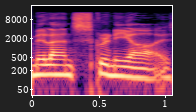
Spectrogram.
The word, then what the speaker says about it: Milan Skriniar: Milan Skriniar is how you say it. Correct, Jim. Well done.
